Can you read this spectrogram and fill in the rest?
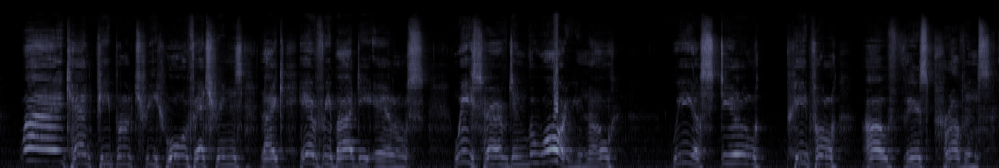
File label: elder, unique voice auditions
